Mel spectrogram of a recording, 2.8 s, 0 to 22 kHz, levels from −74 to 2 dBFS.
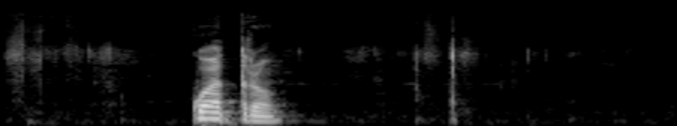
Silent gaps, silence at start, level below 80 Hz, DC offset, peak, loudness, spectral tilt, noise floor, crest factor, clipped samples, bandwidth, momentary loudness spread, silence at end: none; 0.05 s; -62 dBFS; under 0.1%; -2 dBFS; -22 LUFS; -6 dB/octave; -65 dBFS; 24 dB; under 0.1%; 15 kHz; 23 LU; 1.65 s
